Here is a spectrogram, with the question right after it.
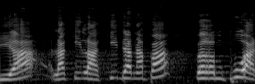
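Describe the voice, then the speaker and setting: A raised, projected voice at a fairly slow pace. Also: woman. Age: 70s. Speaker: pastor. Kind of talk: sermon. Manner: animated.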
